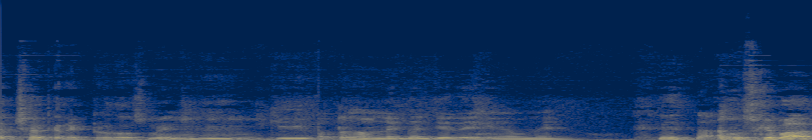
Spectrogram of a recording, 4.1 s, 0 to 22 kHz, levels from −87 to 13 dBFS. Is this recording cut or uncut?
cut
